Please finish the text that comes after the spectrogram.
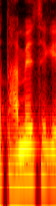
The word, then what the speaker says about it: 다메섹: 돼지상에게 영장을 받아다가 자 다메섹에 있는 사람들 다 끌어와서 감옥에 집어넣겠다는 것입니다 다메섹은 시리아의 수도 다마크스 다마스커스를 부르는 히브리식 발음입니다 우리가 다메섹 다메섹 하는데 다마스커스입니다 예루살렘에서 230km 떨어져 있어서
